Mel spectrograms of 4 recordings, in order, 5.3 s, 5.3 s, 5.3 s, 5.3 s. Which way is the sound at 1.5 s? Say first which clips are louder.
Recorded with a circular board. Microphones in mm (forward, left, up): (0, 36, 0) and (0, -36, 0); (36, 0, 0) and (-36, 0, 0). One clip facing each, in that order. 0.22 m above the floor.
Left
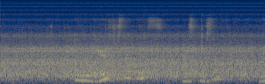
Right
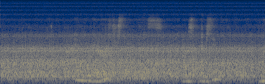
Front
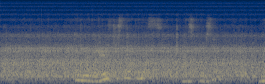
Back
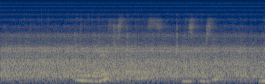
Left 3 dB, front 3 dB; 55° left.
